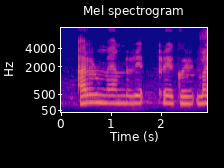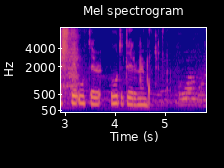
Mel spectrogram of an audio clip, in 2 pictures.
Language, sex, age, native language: Icelandic, male, 30-39, Icelandic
